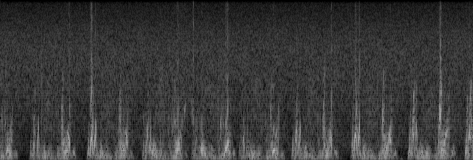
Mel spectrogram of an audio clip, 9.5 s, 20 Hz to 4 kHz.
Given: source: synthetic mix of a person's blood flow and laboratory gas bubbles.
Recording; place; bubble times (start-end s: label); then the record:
Doppler ultrasound of blood flow; precordium
3.18-3.31 s: bubbles
3.43-3.54 s: bubbles
3.59-3.94 s: bubbles
From the record:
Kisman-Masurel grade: 211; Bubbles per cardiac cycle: several, 3 to 8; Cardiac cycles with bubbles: 1 to 10%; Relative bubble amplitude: barely perceptible (0.100 to 0.250); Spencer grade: 1 (occasional bubble signal discernible with the cardiac motion signal, with majority of cardiac periods free of bubbles); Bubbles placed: only in the low amplitude regions of the cardiac cycle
